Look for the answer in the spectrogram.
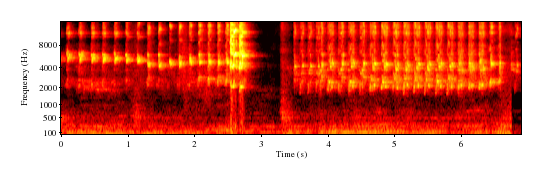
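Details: Soothing chirps from two pet lovebirds: rapid, even high twittering that builds to a loud harsh squawk, drops briefly quiet, then resumes as dense chattering trills.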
